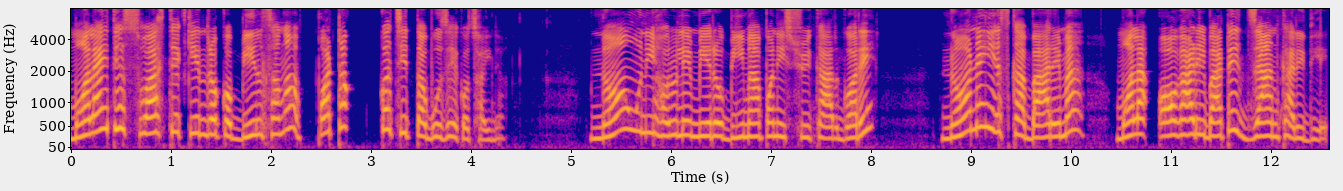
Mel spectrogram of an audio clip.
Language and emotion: Nepali, angry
